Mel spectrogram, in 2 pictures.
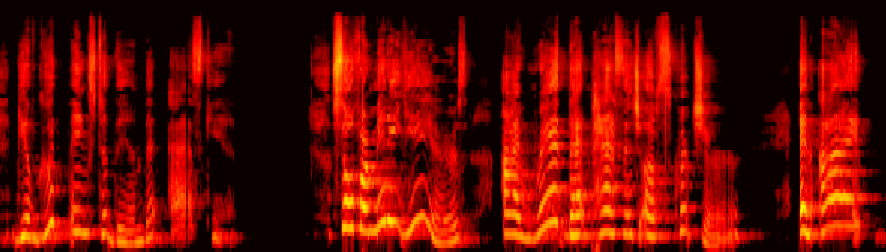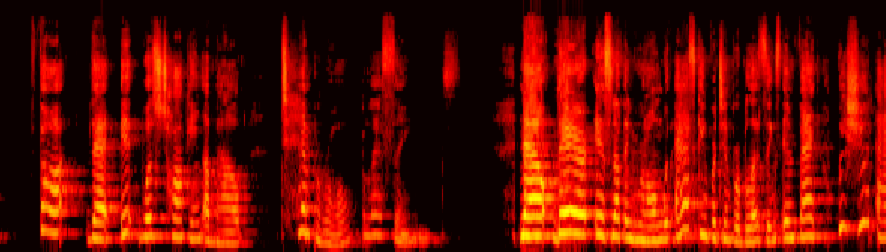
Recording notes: Recorded on November 18, 2023, at Ringgold Seventh-day Adventist Church.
